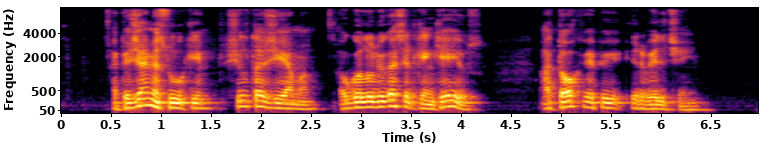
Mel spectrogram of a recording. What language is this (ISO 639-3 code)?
lit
